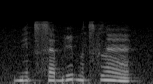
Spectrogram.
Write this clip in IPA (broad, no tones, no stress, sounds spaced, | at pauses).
bʲ ɛ̃ t͡s s ɛ b i b ɛ̃ t͡s f l ɛ̃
